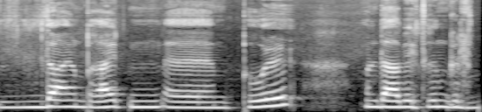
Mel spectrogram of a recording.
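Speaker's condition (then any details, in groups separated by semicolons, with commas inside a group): Down syndrome; present from birth, trisomy 21, operated right after birth in Hannover, earlier wore corset 23 hours a day; age 26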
